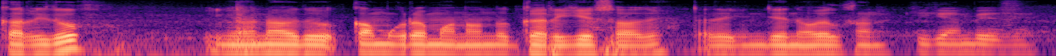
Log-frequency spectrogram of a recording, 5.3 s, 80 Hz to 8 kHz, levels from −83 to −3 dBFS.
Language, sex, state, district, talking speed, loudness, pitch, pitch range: Nagamese, male, Nagaland, Kohima, 240 wpm, -20 LUFS, 100 Hz, 100-105 Hz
